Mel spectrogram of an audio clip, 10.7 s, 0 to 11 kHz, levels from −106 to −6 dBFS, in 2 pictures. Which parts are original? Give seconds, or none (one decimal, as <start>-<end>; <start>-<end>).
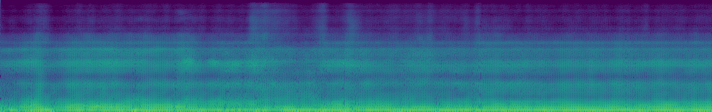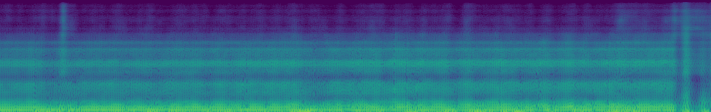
none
